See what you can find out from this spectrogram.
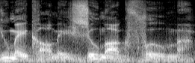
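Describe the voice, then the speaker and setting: A raspy, put-on character voice from a man, very slow in pace, over light background noise. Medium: video game. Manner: condescending, boastful.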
